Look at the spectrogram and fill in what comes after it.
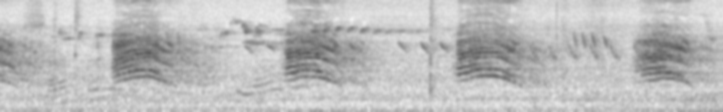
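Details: Captive chimpanzee group on Chester Zoo's Chimp Island, noisy amid fights and displays after a new baby arrives: four loud, arching, harmonic screams, each about half a second long, spaced about a second and a half apart.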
